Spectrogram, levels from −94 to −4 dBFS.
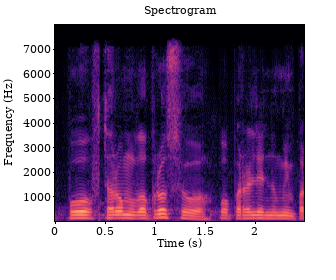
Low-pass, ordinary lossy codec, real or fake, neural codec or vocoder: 7.2 kHz; none; fake; codec, 16 kHz, 2 kbps, X-Codec, HuBERT features, trained on LibriSpeech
